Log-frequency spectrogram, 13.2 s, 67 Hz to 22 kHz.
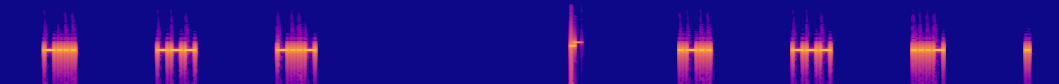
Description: Morse code, heard as a keyed tone, about 28 wpm, spaced as for 8 wpm, 700 Hz. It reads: BOX LOVE
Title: 8x Character Spacing - Top 500 Words - 28wpm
